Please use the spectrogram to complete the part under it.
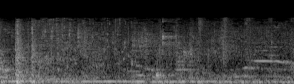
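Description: Water splashes and pours as clothes are washed by hand in a bathroom, a steady, even wash of running and sloshing water that continues without pause.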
